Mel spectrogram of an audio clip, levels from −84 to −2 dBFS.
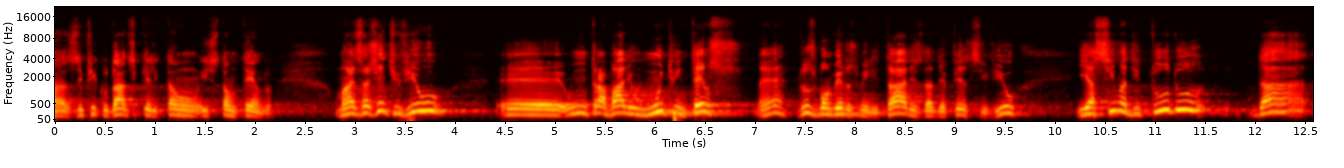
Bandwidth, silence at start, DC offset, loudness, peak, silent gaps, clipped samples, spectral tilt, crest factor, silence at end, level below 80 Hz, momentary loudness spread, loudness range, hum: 16 kHz; 0 s; under 0.1%; -31 LUFS; -12 dBFS; none; under 0.1%; -5.5 dB/octave; 20 dB; 0.05 s; -62 dBFS; 11 LU; 3 LU; none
